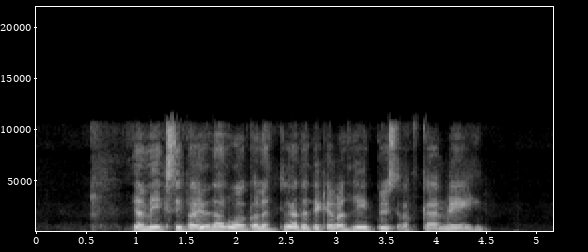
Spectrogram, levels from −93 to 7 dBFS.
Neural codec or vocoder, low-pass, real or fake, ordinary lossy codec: codec, 44.1 kHz, 3.4 kbps, Pupu-Codec; 10.8 kHz; fake; Opus, 32 kbps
